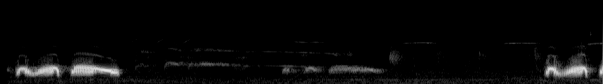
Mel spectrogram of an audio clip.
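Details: Spotted dove used as a decoy, calling to lure other doves: a loud, mellow cooing phrase of short hooted notes and a longer falling coo, repeated after a pause, with faint soft notes between.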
